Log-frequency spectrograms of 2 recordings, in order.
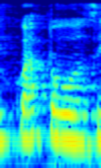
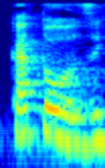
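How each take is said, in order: First: "quatorze" said kwatorze, with a kw glide; "quatorze" with the w sound after k. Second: "quatorze" said katorze, plain k sound; "quatorze" with a hard k, no w glide; quatorze without the w. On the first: Teacher reading out variants: "quatorze" said kwatorze. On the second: Teacher reading out variants: "quatorze" said katorze. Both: Shown as a demonstration. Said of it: "uma dessas duas formas".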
